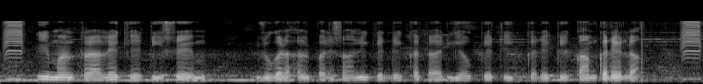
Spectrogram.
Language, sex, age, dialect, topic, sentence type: Bhojpuri, male, 31-35, Northern, agriculture, statement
